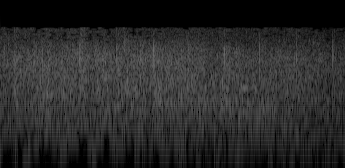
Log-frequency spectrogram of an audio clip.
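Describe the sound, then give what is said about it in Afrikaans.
An audience claps steadily throughout, a dense, even patter of many hands at a constant loud level, with no voices on top. “En ons het toen nou maandag het hy sy eerste half marathon gedoen, ek denk hy verdien een ander klap daarvoor.”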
